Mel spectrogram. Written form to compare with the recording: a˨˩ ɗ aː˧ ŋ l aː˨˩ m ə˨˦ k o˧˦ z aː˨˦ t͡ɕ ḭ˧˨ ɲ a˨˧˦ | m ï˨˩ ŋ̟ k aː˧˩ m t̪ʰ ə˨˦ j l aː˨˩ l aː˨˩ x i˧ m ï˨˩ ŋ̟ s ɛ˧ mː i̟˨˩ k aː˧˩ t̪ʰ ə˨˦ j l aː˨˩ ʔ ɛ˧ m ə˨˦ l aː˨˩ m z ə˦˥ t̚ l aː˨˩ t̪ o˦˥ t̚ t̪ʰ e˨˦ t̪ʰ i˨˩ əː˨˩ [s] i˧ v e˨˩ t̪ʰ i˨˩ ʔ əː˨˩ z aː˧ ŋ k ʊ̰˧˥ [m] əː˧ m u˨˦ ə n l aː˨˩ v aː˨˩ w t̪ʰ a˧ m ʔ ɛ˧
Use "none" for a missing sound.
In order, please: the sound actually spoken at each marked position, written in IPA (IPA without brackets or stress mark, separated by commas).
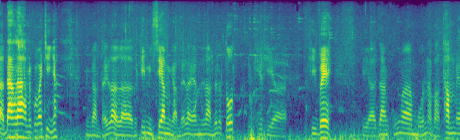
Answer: x, ŋ͡m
